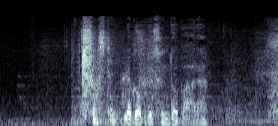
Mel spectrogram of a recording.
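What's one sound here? A man speaks close by in a strained, emotional voice.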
